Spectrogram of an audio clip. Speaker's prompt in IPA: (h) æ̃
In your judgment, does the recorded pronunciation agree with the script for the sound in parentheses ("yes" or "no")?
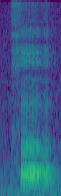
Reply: yes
